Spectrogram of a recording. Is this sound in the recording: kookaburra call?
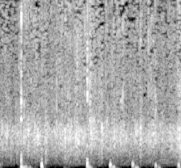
no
